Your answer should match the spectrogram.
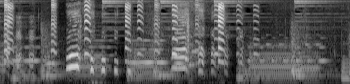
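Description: A rapid run of high, wavering squeaks, several a second and rising and falling in pitch, with short pauses, over background music.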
